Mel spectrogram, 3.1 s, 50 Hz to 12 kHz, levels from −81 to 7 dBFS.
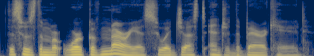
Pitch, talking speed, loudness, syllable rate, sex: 105 Hz, 230 wpm, -18 LUFS, 6.2 syllables/s, male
